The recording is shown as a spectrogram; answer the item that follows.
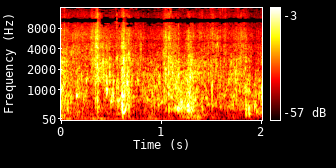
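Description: Water of a small creek trickling, with a few faint knocks of movement about half a second in.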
